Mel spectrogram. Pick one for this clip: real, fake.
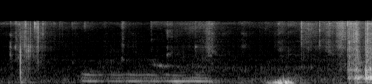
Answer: fake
